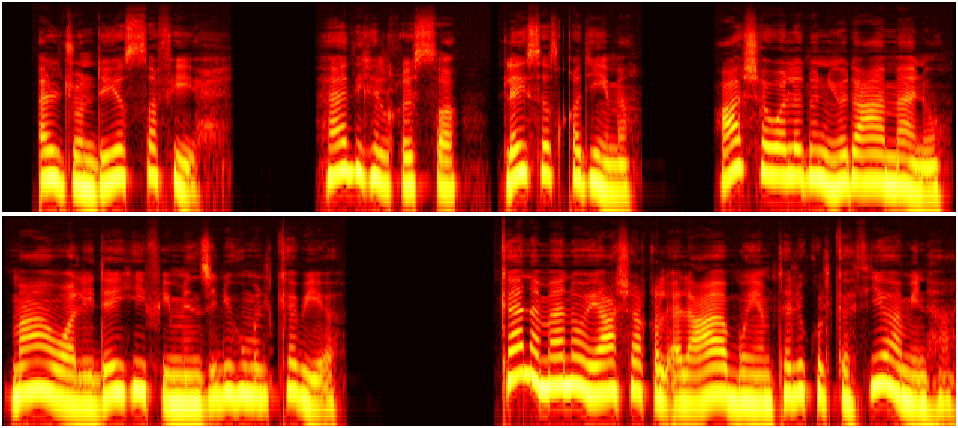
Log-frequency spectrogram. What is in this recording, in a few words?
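arabic female narration, voice demos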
